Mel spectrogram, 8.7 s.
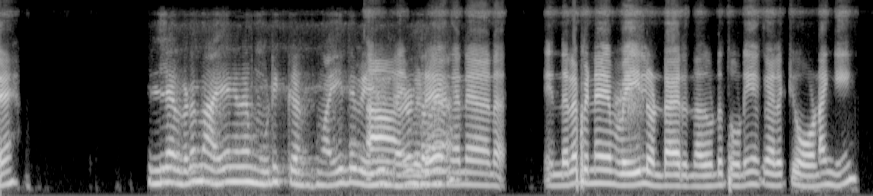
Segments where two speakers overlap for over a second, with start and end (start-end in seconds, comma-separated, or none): none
